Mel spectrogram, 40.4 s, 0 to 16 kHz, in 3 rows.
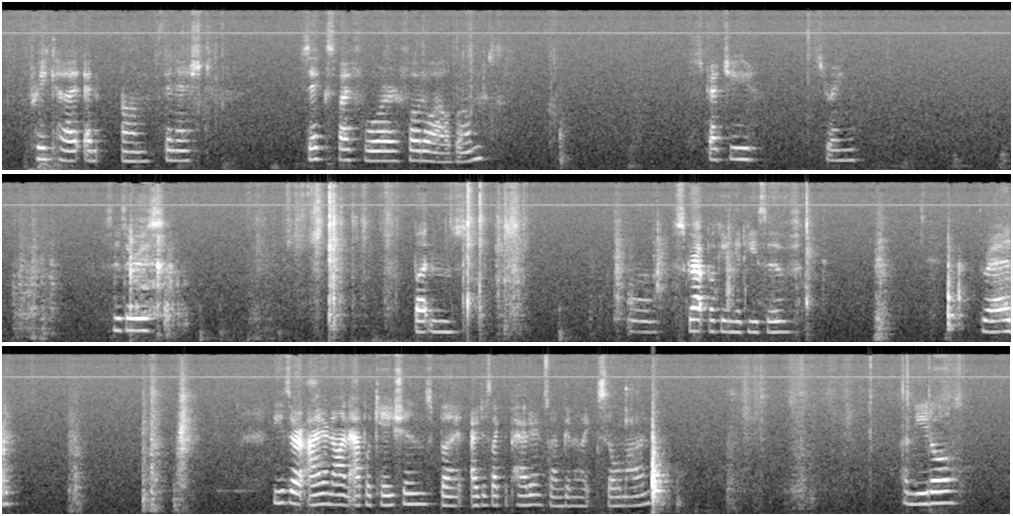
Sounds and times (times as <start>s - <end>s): Speech: 0.4s - 2.8s, 4.0s - 6.7s, 9.2s - 10.2s, 10.8s - 11.5s, 14.8s - 15.8s, 19.0s - 19.7s, 21.8s - 24.2s, 26.5s - 27.2s, 30.5s - 35.6s, 38.9s - 39.8s.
